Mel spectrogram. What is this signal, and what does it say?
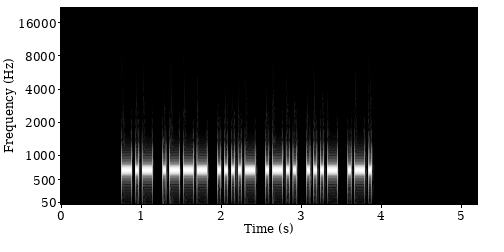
Morse code, heard as a keyed tone, about 28 wpm, 700 Hz. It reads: KJ4LVR
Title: USA Call Signs - 6 Characters - 28wpm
